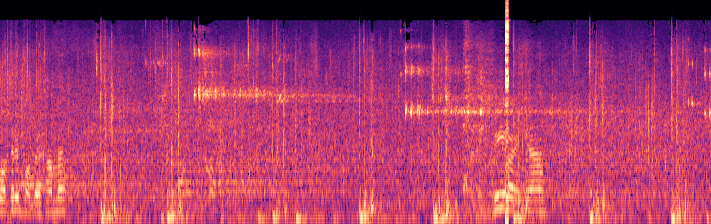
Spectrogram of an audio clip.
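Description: A basketball thuds as it bounces on the floor.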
